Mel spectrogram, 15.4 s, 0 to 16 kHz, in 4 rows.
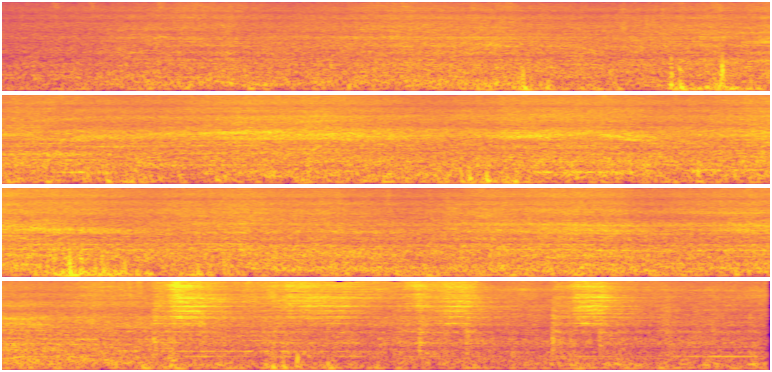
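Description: Keikyu 1000 series eight-car electric train running close by: a dense rumble of wheels on rail that swells as it approaches. A high whine wavers through the middle, and there is one heavy thump about eight seconds in. Near the end a steady tone and sharp high clicks come in as the train moves away.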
